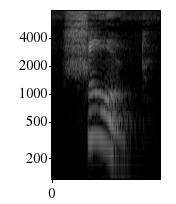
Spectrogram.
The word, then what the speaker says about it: sword: শোর্ড, SWORD শোর্ড মানে তরবারি, W silent.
